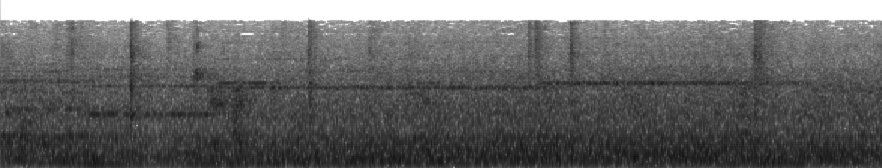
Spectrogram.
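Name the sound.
subway train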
